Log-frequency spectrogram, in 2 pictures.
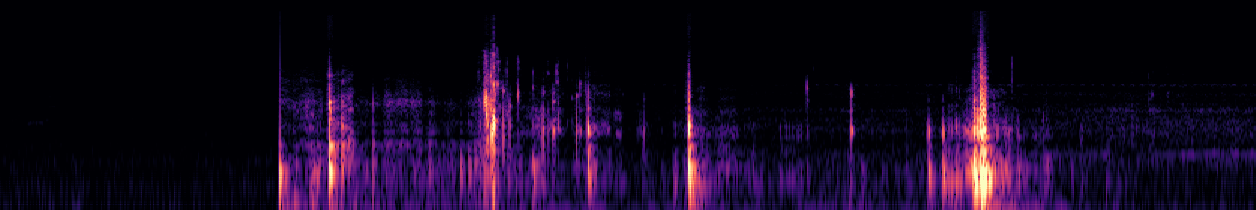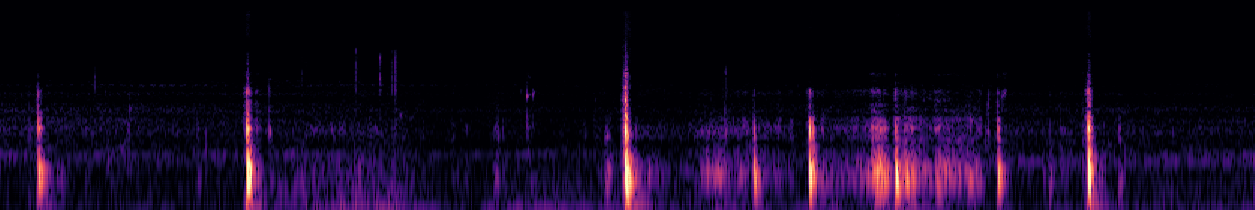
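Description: Muffled knocks and bumps picked up by a camera in an underwater housing: a dozen or so sharp knocks at irregular intervals, the loudest about eight seconds in. Between them are stretches of water sloshing against the housing and a faint steady hum.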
